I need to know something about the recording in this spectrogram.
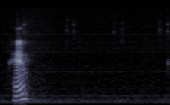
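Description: A few faint, scattered computer mouse clicks after a single spoken "okay".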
